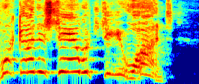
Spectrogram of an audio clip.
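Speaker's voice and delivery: very high, top-of-lungs shout. Retelling a woman ordering across a sandwich shop: imitating someone yelling at top of lungs. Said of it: "at the top of her lungs".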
